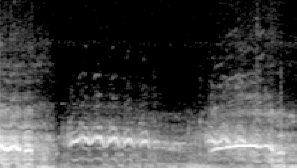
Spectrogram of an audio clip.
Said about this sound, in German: Das sind nämlich tatsächlich Mustangs, also Wildpferde, so wie man es sich im Film vorstellt bei echten Cowboys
